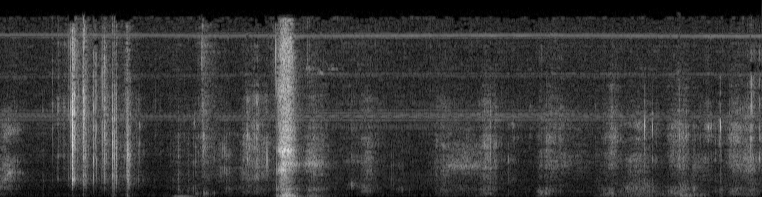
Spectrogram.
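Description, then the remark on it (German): Crisp crunching as someone bites into a dry snack with rucola and grana, a burst of crackly bites followed by a loud crunch, then softer chewing continuing with faint mouth noises. “Also, äh, ich probiere es jetzt mal, kann mhm.”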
